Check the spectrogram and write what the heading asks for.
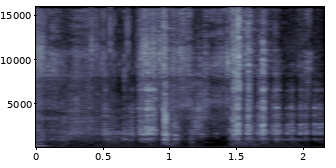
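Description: Thin metal cutting dies being handled and freed of washi tape on a die-cutting plate: a scatter of light clicks, clinks and rustles.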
